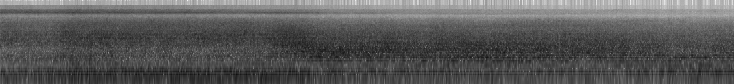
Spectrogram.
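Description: A propeller tanker airplane taxis at an uncontrolled airport, its engine droning loud and steady throughout with a throbbing buzz that shifts slightly in pitch, close by and alone without speech.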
